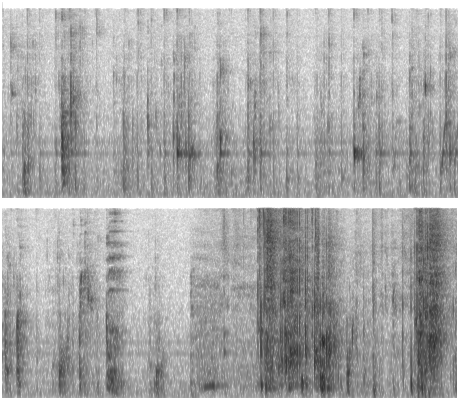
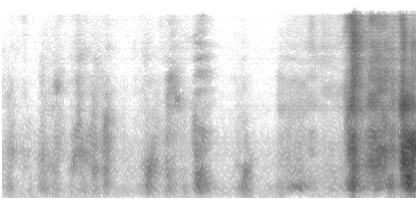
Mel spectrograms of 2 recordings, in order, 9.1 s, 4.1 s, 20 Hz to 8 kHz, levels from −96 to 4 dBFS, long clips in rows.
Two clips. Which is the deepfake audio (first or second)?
second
